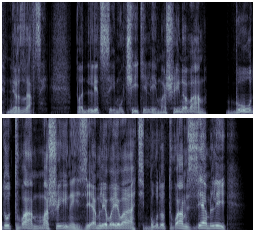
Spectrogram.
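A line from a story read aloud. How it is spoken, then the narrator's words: Through gritted teeth. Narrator (Russian): Саул говорил сквозь зубы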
